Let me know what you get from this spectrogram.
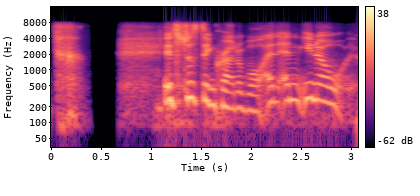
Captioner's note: laugh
